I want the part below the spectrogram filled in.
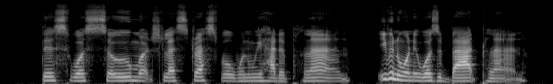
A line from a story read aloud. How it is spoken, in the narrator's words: Steve groaned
